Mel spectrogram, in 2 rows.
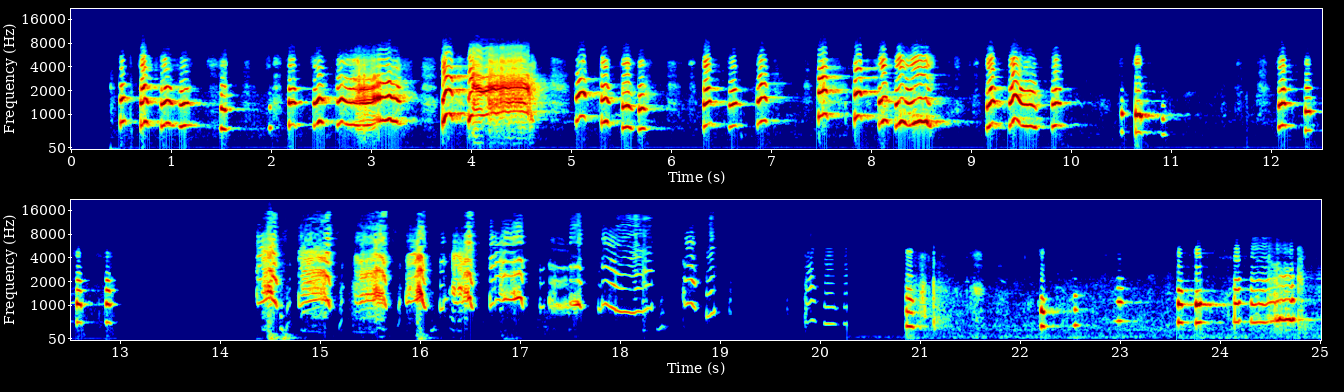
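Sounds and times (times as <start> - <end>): chimpanzee hooting: 2.2 - 10.1, 14.4 - 19.1, 22.2 - 25.0
chimpanzee screaming: 2.5 - 5.9, 14.4 - 19.1.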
